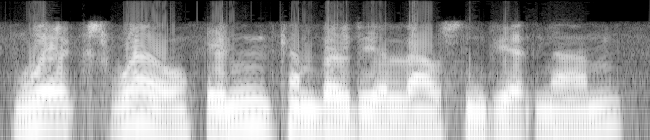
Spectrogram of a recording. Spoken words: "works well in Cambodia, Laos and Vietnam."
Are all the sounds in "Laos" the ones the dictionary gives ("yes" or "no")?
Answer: yes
